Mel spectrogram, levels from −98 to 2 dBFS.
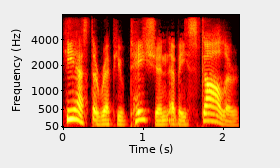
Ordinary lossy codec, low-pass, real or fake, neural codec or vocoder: AAC, 32 kbps; 7.2 kHz; fake; codec, 24 kHz, 0.5 kbps, DualCodec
